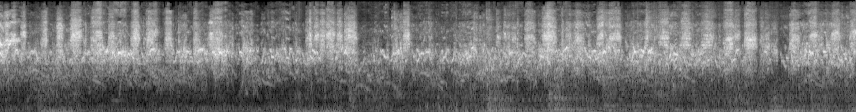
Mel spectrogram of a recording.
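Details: Many budgies in an aviary, a constant high twittering chorus with rapid chirps and scratchy squawks layered over each other, one brief dip in the middle.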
